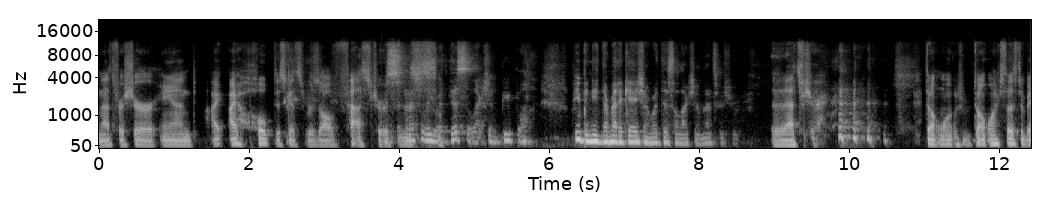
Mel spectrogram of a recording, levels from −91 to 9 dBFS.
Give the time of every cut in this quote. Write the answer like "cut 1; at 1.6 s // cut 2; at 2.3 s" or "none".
cut 1; at 1.4 s // cut 2; at 6.5 s // cut 3; at 9.4 s // cut 4; at 11.0 s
